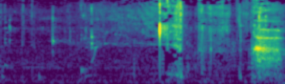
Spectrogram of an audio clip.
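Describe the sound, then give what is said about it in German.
Someone takes a quick sip of a drink: faint, soft wet clicks and small squishy mouth sounds, then a louder gulp-like swallow near the end. “ich muss mal kurz was trinken, sorry”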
